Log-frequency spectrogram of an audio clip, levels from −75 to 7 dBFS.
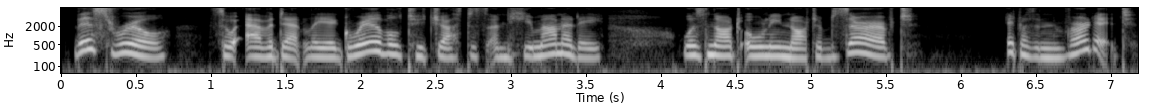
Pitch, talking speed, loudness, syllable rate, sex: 225 Hz, 140 wpm, -18 LUFS, 5.7 syllables/s, female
